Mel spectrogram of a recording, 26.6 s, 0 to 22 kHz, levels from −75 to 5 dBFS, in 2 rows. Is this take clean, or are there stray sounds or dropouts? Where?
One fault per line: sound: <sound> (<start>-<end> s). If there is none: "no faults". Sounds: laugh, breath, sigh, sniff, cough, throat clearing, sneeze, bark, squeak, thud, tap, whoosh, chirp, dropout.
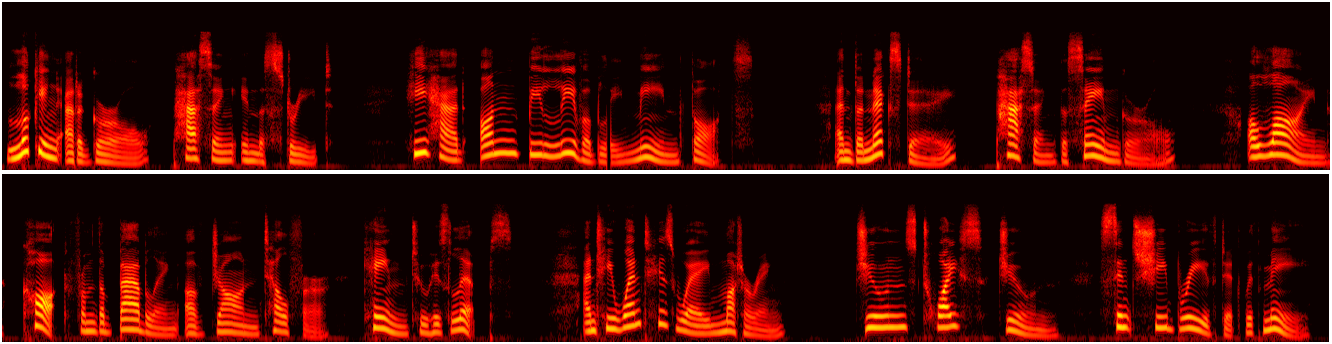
sound: dropout (6.1-6.1 s)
